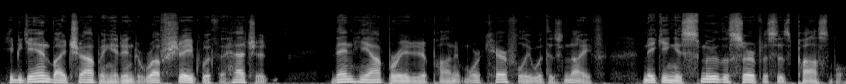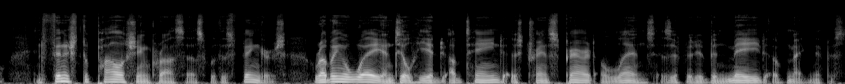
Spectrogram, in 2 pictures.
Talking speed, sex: 195 wpm, male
